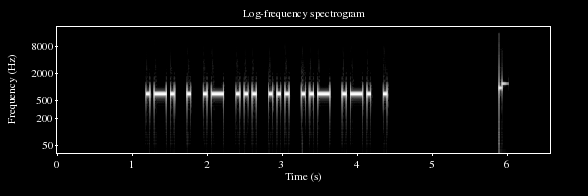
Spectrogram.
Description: Morse code, heard as a keyed tone, about 22 wpm, 700 Hz. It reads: REASSURE
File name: practice / 22wpm / Eight Letter Words - 22wpm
